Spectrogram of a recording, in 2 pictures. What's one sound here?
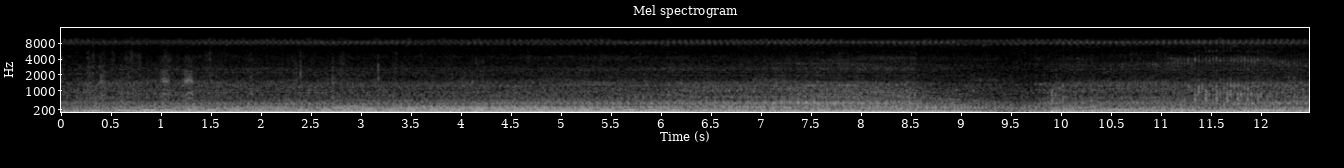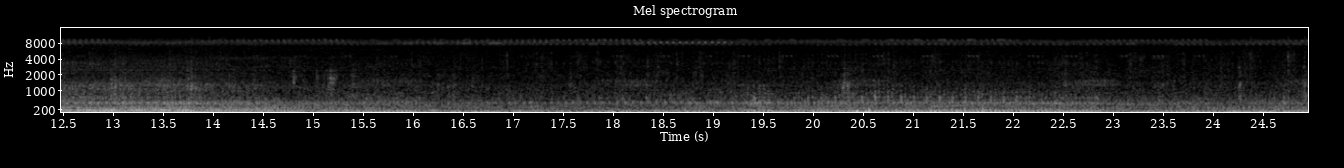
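A horse trots with soft hoofbeats on sand.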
